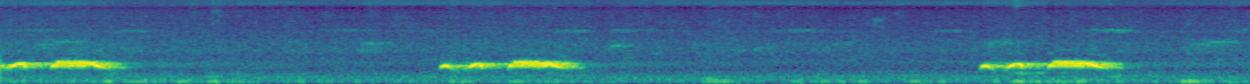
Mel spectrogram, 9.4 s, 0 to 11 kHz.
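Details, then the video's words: Spotted dove cooing for a bird-training master track: low, mellow multi-note phrases rolling up then down, three phrases about three seconds apart, with quiet low rumble between them. "MASTERAN BUAT BURUNG TEKUKUR SUPAYA GAC0R DAN BERGAIR4H‼️Wajib Respon"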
